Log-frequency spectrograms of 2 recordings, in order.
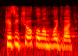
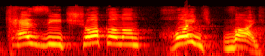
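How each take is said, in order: First: It is said at normal volume and speed. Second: It is said slower and louder.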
